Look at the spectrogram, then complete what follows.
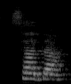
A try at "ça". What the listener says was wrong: Non, ça, il n'y a pas de da. Ça.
